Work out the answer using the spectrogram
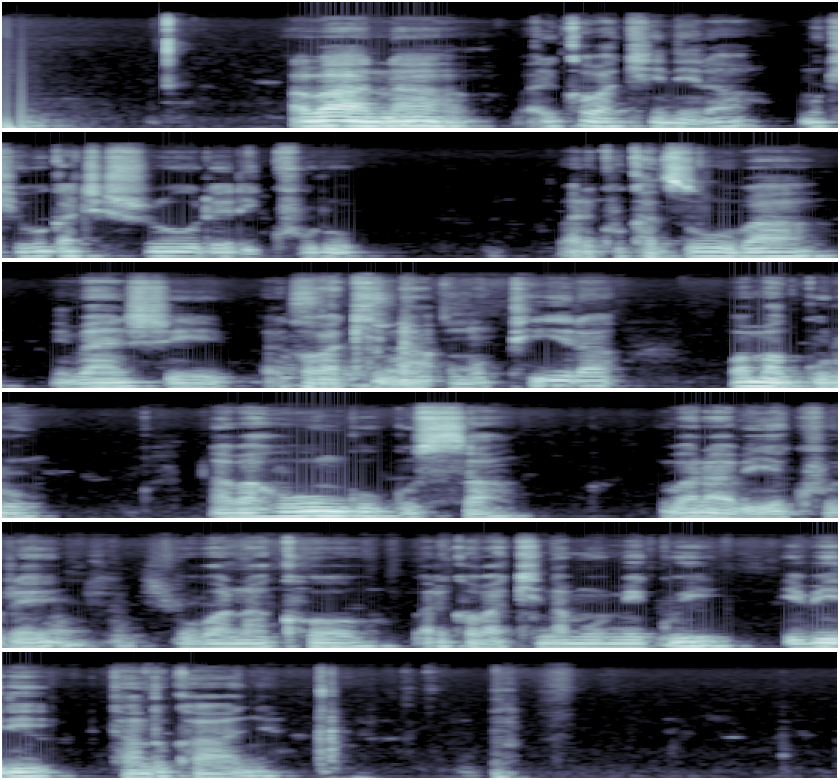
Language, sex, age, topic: Rundi, male, 25-35, education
